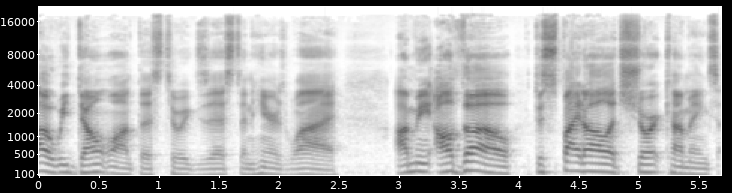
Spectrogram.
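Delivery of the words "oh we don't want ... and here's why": ordinary talk, nothing marked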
